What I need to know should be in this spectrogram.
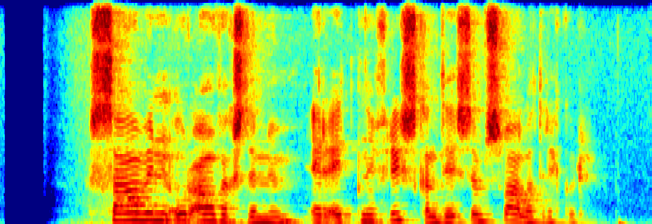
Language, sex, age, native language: Icelandic, female, 20-29, Icelandic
